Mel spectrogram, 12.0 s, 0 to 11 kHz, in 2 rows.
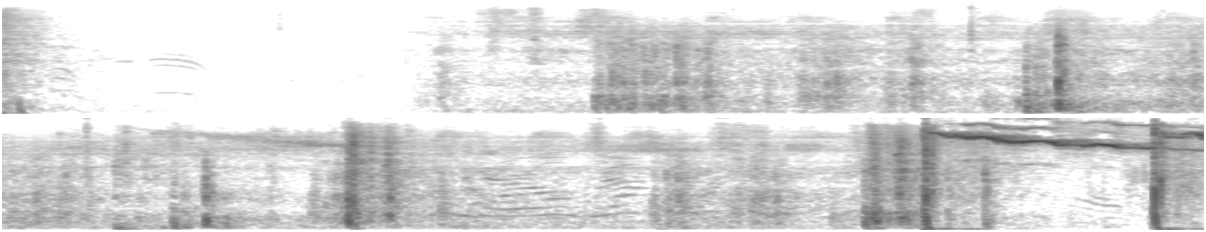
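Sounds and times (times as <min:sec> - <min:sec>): fireworks crackling pops: 0:00.0 - 0:00.4, 0:01.4 - 0:12.0
fireworks sharp bangs: 0:00.0 - 0:00.6, 0:02.1 - 0:08.6, 0:09.2 - 0:12.0.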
